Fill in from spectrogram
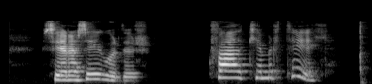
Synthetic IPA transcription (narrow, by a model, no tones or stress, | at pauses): sjɛːɾasɪːɣʏɾðʏɾ̥ | kʰv̥aːðcʰɛːmʏɾ̥t̪ʰɪl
